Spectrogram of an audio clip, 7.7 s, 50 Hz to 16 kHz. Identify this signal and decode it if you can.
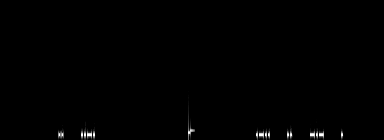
Morse code, heard as a keyed tone, about 40 wpm, spaced as for 19 wpm, 700 Hz. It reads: IF LIKE
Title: 4x Character Spacing - Top 100 Words - 40wpm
